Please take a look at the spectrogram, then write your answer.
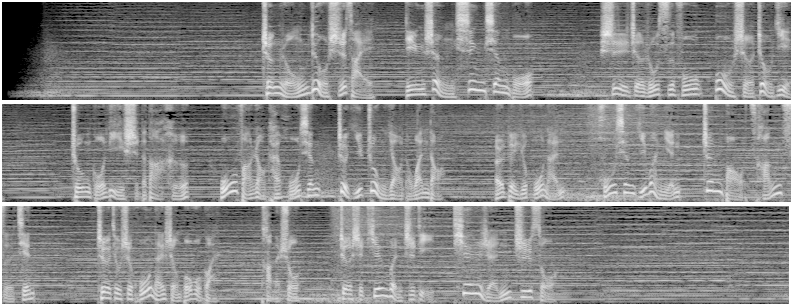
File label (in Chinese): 男 宣传片 企宣; 鼎盛; 央视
